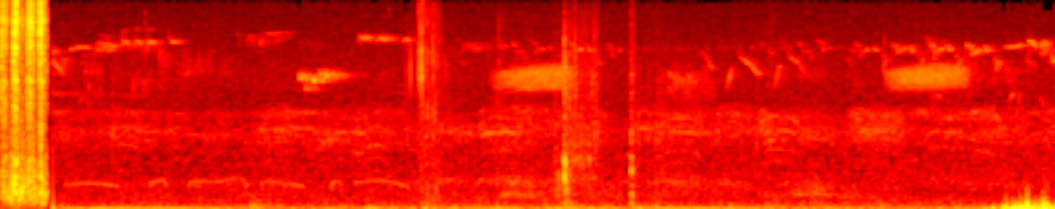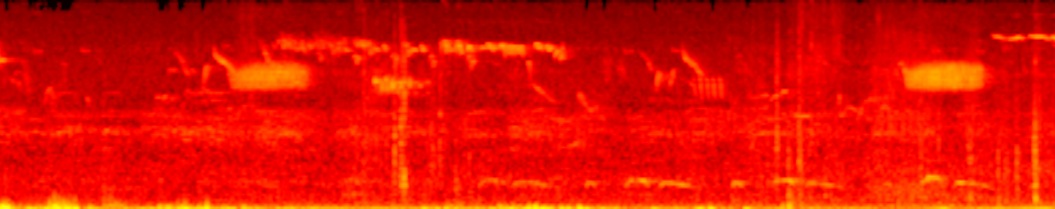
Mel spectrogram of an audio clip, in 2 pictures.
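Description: Wild birds chirping and calling, with a loud noise that cuts off about half a second in and low rumbles around the middle and later on.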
